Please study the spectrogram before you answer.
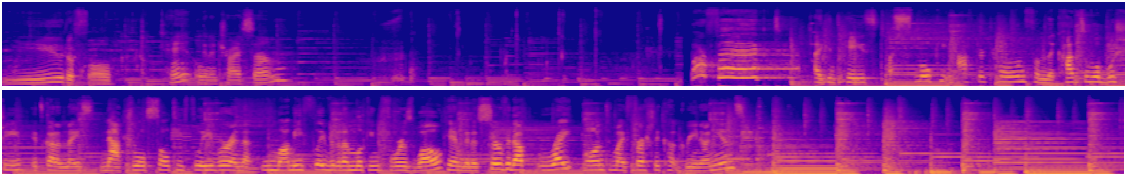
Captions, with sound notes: Bbbbbeautiful. Kay, I'm gonna try some. *sllllurp* ppERFFEEECT! I can taste a smoky after tone from the katsuobushi, it's got a nice, natural salty flavour and that umami flavour that I'm looking for as well. Okay, I'm gonna serve it up right onto my freshly cut green onions. *funky music*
